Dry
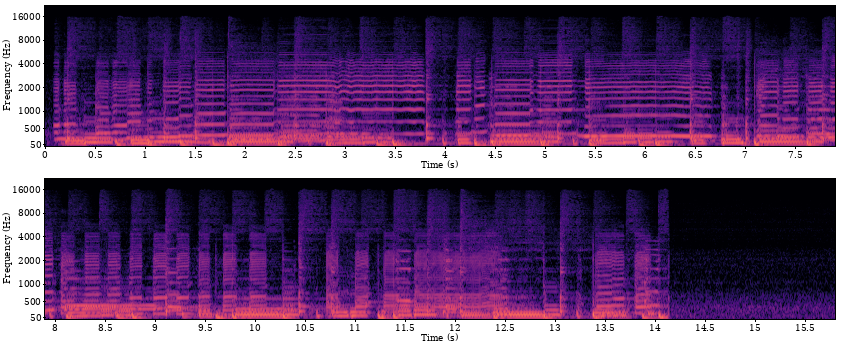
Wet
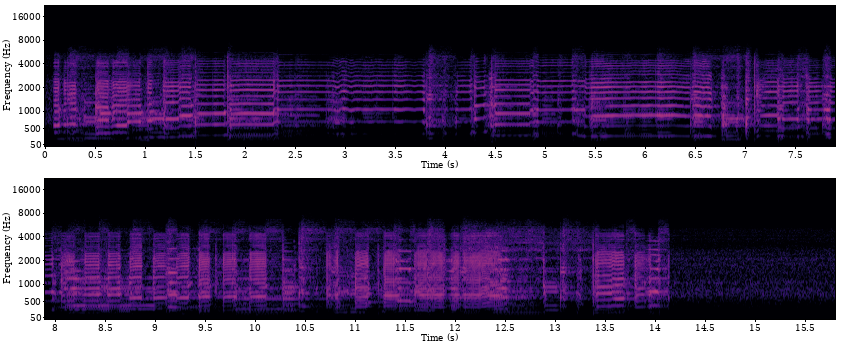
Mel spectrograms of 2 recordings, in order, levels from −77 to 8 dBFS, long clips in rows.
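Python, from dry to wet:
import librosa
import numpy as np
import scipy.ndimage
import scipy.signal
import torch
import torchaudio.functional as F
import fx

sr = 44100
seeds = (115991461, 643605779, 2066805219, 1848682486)

y = scipy.signal.sosfilt(scipy.signal.cheby1(3, 1.0, [800.0, 4600.0], 'bandpass', fs=sr, output='sos'), x)
y = fx.over_compress(y, sr, threshold_db=-36.0, ratio=-0.5)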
